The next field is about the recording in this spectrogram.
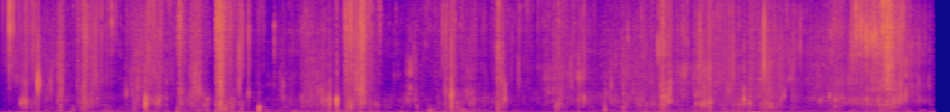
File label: footsteps on dirt, outdoors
